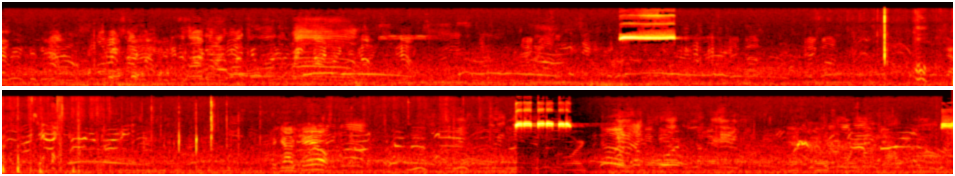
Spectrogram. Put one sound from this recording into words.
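Young players call out to each other across an open field.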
